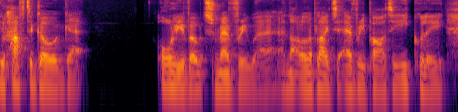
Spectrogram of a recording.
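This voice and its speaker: Against a quiet background, a man in a South Welsh accent speaks at a very fast pace, his fairly low voice monotone and flat. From Wales, Carmarthenshire (Ammanford area). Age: 30s. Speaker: political candidate. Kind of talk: interview.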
